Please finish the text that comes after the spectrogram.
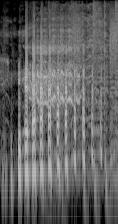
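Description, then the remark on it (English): A goose on a video screen honks loudly and rapidly, a quick run of about a dozen harsh, nasal calls, with no talking. “He said he just had to explain to his wife what he was watching when the gay goose came on the screen.”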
